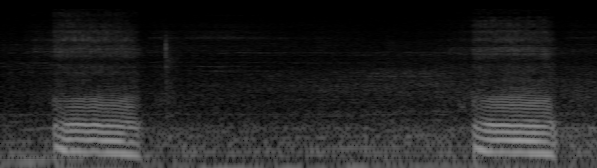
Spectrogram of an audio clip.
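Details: Female English Bulldog, lilac tri in colour, snoring loudly while asleep indoors: two long, rumbling, buzzy snores, each under a second, about four seconds apart, with quiet breathing between.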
